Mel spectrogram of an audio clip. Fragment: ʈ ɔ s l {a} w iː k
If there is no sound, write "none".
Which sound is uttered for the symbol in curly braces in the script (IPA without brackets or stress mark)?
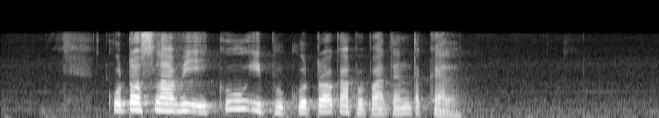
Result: a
